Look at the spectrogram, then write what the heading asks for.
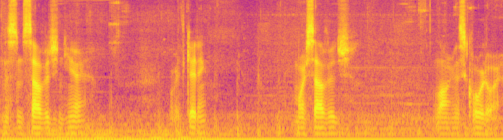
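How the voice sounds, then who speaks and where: A man's voice: low voice, monotone, takes it slowly, vocal fry, pauses often, background noise. A man giving a casual, matter-of-fact walkthrough commentary on a video game. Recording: game music behind the voice. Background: video game music.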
